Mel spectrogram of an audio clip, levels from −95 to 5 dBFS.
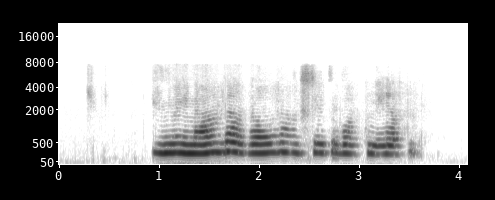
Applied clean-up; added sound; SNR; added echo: neural mask model DeepFilterNet 3.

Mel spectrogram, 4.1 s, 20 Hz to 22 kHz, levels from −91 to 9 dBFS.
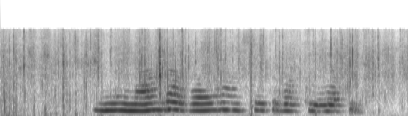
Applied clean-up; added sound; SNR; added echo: none; Crumpling, crinkling; 11 dB; reverberation time 0.2 s.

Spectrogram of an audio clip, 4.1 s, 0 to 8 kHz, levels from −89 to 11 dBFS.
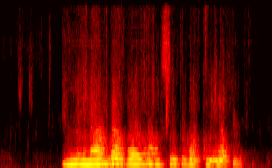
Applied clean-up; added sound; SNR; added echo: neural separator model SepFormer DNS4.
